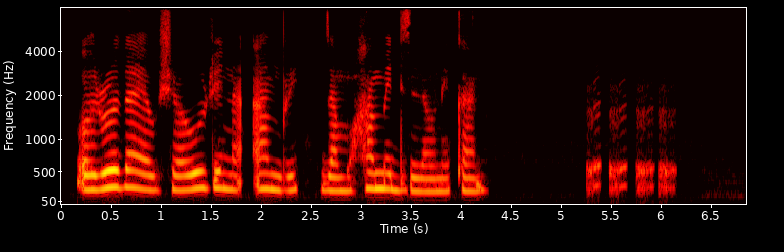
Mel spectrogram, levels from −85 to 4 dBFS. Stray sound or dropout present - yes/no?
yes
